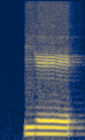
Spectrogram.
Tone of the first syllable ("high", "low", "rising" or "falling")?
high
